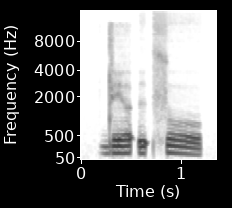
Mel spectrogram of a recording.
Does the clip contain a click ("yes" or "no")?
no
